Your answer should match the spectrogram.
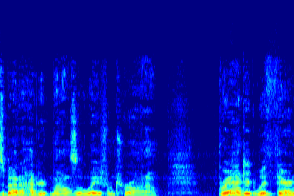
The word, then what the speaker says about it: Toronto: Arthur Hensel immigrated to Toronto, properly pronounced Toronto, from Germany in the early 1930s.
